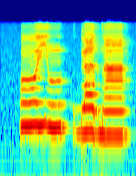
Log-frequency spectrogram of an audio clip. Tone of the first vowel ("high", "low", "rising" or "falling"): high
